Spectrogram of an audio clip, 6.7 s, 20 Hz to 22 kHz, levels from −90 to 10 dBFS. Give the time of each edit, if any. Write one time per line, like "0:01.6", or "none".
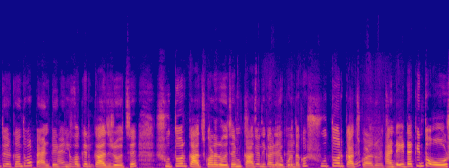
0:01.1
0:04.0
0:05.7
